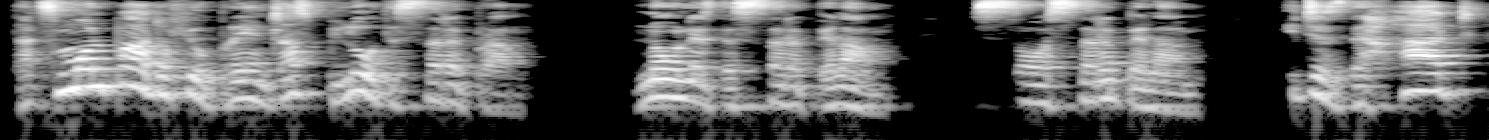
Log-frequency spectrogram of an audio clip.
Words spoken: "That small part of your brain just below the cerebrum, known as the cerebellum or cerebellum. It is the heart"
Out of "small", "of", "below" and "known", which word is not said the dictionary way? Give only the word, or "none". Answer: of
